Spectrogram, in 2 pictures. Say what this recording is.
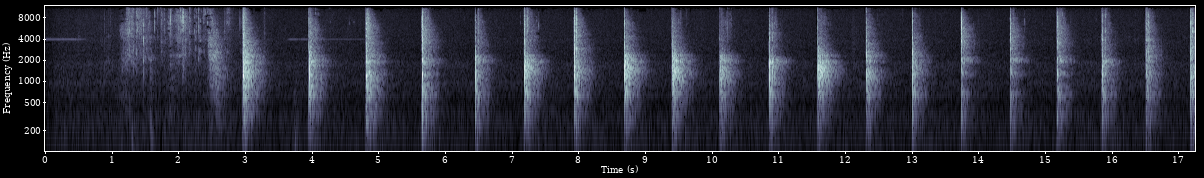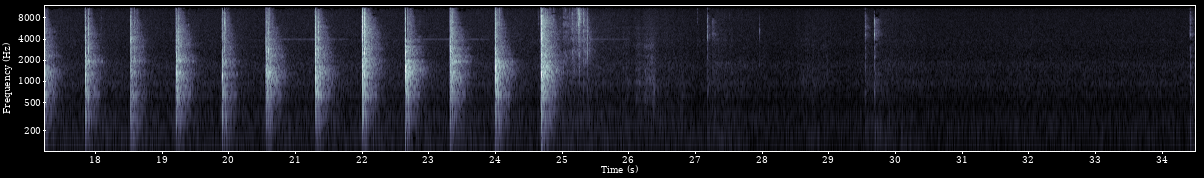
sound from two pair of logs
the sound of a beating, hammering sound.
Natural wood
putting, logs, pair, together, two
